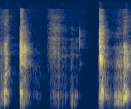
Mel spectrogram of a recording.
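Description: An adult gives a couple of short, sharp coughs, then clears the throat with a rougher, gravelly sound.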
